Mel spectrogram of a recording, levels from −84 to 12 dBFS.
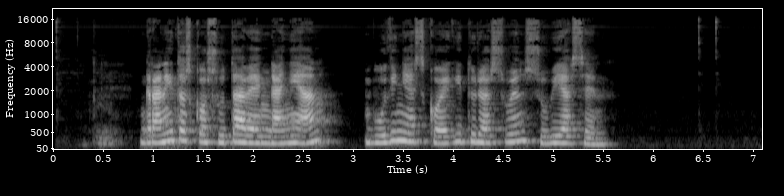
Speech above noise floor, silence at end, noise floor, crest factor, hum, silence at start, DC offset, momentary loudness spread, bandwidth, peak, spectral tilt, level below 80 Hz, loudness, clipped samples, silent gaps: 49 dB; 1.55 s; -67 dBFS; 18 dB; none; 0.45 s; under 0.1%; 12 LU; 16.5 kHz; -2 dBFS; -4.5 dB/octave; -62 dBFS; -18 LUFS; under 0.1%; none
